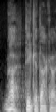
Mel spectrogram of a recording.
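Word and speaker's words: tiki-taka: phrase come from and uh how do you pronounce it properly tikka ducker that's something like this that's how he puts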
